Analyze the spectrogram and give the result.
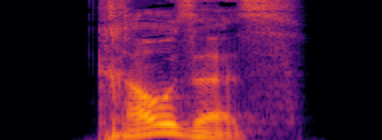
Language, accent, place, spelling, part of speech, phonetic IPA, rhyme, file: German, Germany, Berlin, krauses, adjective, [ˈkʁaʊ̯zəs], -aʊ̯zəs, De-krauses.ogg
- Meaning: strong/mixed nominative/accusative neuter singular of kraus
